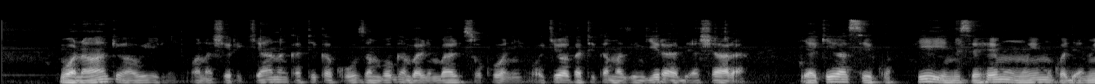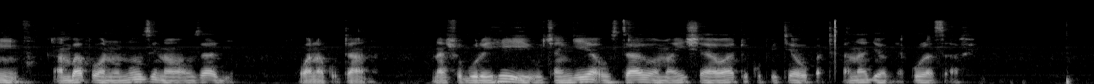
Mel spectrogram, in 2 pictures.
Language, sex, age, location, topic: Swahili, male, 18-24, Dar es Salaam, finance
